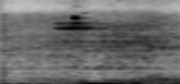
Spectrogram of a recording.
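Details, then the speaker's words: MG Hector that cranked but wouldn't start, suspected faulty fuel pump, started manually without scanning: steady, even low diesel rumble with no knocks or misses, smooth settled idle; running normally. "यहां पे करते हैं engine को start. तो engine start हो गया।"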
